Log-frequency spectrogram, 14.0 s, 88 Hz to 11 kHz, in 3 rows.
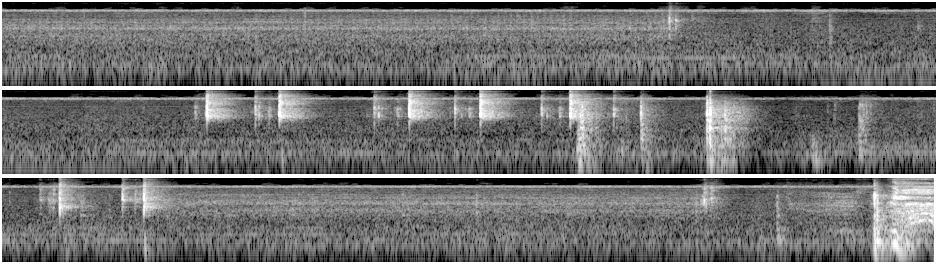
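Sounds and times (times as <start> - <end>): torch lighter clicking: 5.6 - 7.8, 9.5 - 10.2.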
